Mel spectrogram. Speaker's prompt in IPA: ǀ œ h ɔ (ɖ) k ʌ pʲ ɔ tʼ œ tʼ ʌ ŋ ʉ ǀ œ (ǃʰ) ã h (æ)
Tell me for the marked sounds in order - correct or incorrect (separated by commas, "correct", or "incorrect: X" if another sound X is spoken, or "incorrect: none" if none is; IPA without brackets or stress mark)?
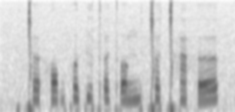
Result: incorrect: ɡ, incorrect: ǀʰ, incorrect: œ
